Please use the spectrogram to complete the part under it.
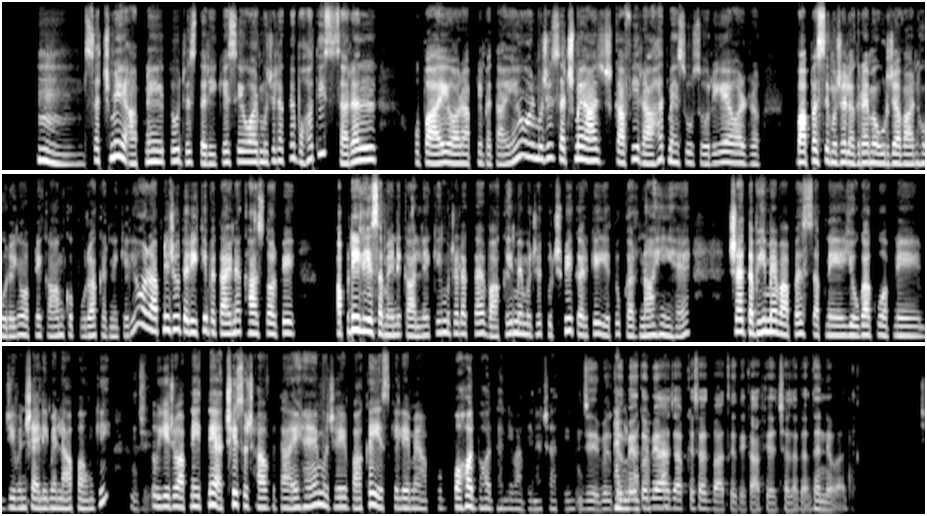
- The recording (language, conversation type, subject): Hindi, advice, लंबे समय तक ध्यान बनाए रखना
- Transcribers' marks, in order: tapping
